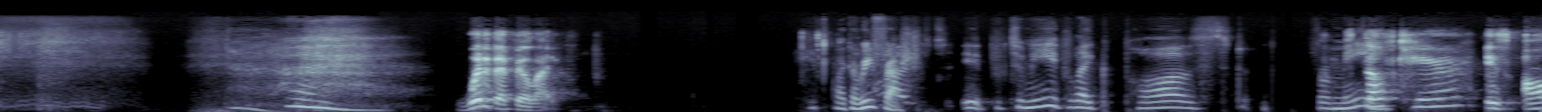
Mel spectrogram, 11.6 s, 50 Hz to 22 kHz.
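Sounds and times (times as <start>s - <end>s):
deep breath in: 0.0s - 3.2s
loud exhale ending in a voiced falling sigh: 0.0s - 3.2s
speech: 2.2s - 2.7s, 3.5s - 4.3s, 6.0s - 11.5s.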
